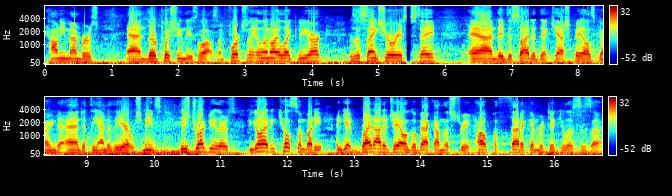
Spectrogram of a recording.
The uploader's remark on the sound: We are on location at Woodstock Harley-Davidson for the My Childs Life Matters ride against fentanyl.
